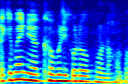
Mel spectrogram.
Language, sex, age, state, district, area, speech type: Assamese, female, 30-45, Assam, Morigaon, rural, spontaneous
